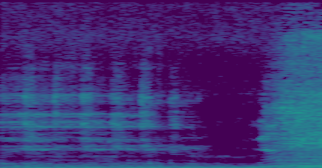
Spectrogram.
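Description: Low, steady rumble with little higher-pitched sound.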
